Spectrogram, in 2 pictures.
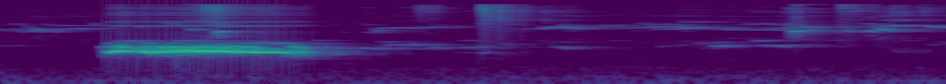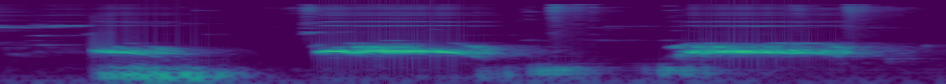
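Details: Suhu or kulhu pigeon cooing vigorously, described as 'dor tak kowor kowor': four deep, hoarse, drawn-out coos, the later ones spaced about a second apart, with low thumping sounds and faint high twitters from other birds behind.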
